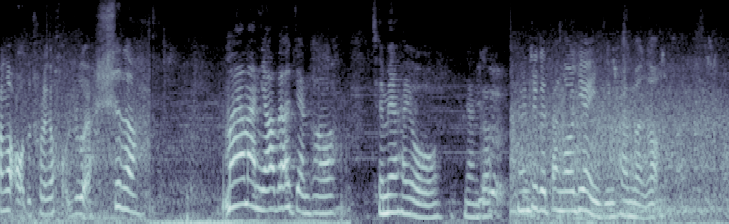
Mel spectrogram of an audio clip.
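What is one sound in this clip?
A young woman talks cheerfully close by.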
